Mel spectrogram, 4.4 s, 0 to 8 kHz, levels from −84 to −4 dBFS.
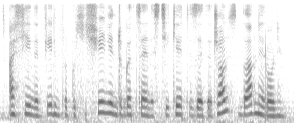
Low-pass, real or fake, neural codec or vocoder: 7.2 kHz; fake; codec, 16 kHz, 0.8 kbps, ZipCodec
